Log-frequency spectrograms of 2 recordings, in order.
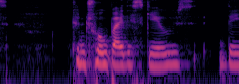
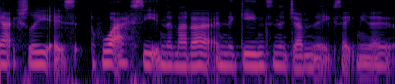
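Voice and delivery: usual speaking voice

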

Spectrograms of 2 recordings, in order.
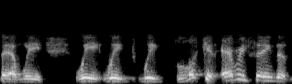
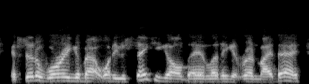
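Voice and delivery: ordinary talk, nothing marked

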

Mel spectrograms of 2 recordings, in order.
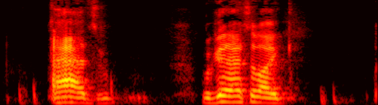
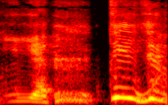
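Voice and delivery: higher, retold tipsy delight; drunken enthusiasm; 6 semitones higher than usual. Drunk friends raving about the food they found, mock tipsy enthusiasm. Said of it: "We were all really drunk".

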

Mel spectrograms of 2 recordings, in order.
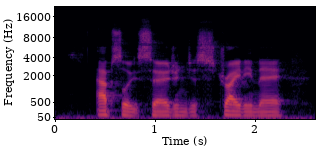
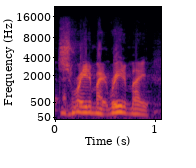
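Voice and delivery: excited urging; 5 semitones higher, 5 dB louder, faster than usual. Retold or imitated. Ben urging him to read.

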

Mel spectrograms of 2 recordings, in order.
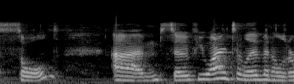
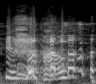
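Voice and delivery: laughing mock hype; 6 semitones higher, 7 dB louder, slower than usual. Joking about ten dollars profit.

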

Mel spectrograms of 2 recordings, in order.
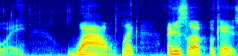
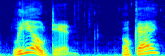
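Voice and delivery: normal talking voice

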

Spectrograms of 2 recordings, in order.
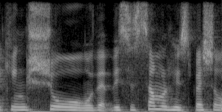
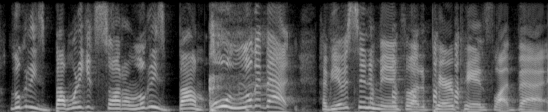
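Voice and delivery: much higher, louder, swooning mum; mum ogling; 8 semitones higher, 5 dB louder than usual. Retold or imitated. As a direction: squeal over his bum like Mum. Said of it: "She goes".

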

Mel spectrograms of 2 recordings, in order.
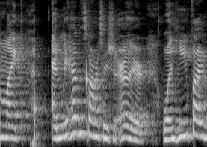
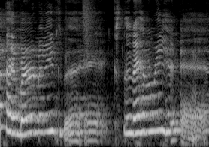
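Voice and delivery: mock guilty confession; 10 semitones higher, 3 dB quieter than usual. Acting out guilty character.

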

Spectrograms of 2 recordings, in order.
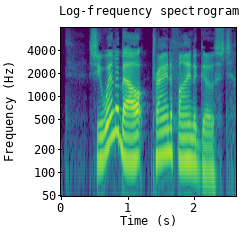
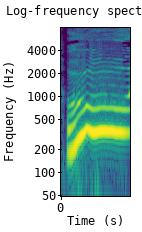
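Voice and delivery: ghost moan; 14 semitones higher, 11 dB louder than usual. A narrator's reading. Ghost moan at last minute.

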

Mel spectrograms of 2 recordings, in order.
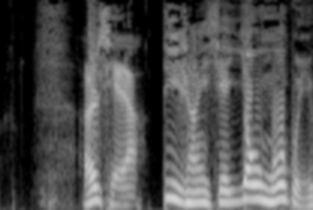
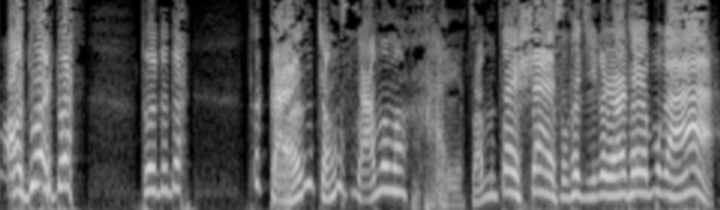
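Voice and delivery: mocking chorus; 6 semitones higher than usual. Nine suns cheering their brother on, high mocking. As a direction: egg each other on, gleefully.

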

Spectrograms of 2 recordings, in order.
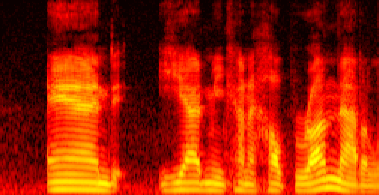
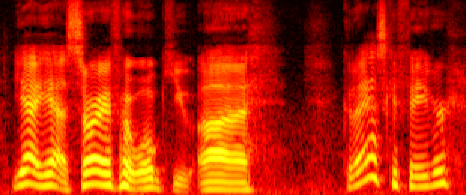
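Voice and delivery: higher, louder apologetic friend; player voice; 8 semitones higher, 6 dB louder than usual. Retold or imitated. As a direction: sheepishly ask a late favor. Player voiced asking favor.

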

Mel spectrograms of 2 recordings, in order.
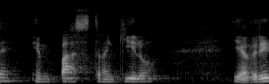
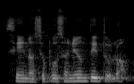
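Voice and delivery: usual speaking voice

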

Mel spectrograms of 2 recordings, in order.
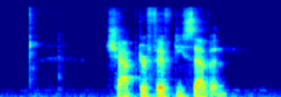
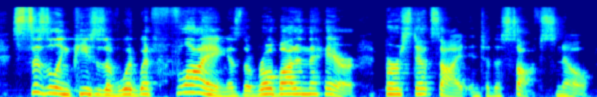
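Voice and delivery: plain reading voice

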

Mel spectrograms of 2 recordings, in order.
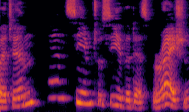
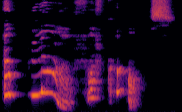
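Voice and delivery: tender reassurance; 14 semitones higher, slower than usual. A narrator's reading. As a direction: soothe him gently, like a lover giving in. Lover answering desperate plea tenderly.

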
